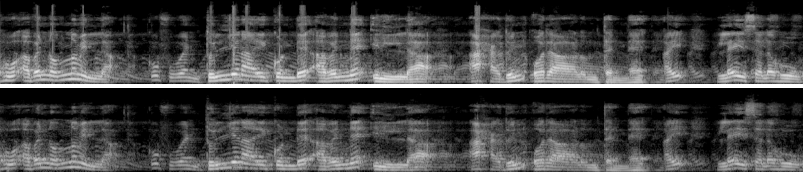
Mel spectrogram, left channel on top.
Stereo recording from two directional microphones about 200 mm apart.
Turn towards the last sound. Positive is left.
turn(degrees=35)  # may be behind; listen again after turning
